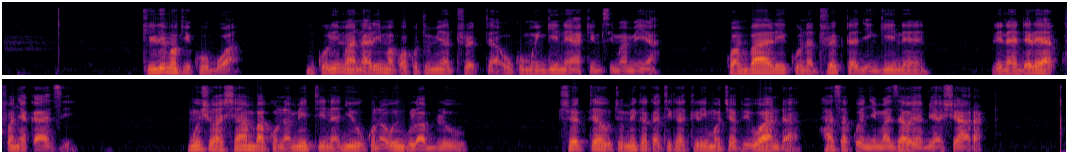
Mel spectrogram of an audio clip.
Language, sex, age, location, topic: Swahili, male, 25-35, Dar es Salaam, agriculture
